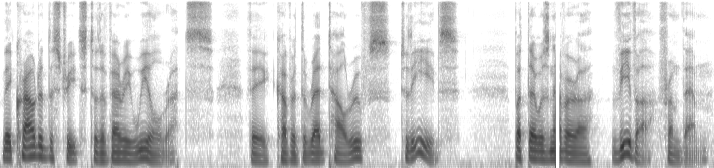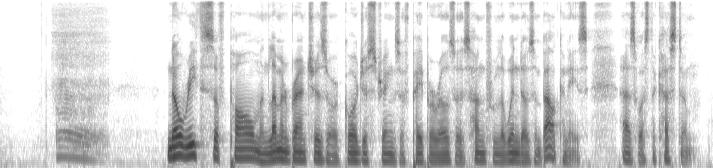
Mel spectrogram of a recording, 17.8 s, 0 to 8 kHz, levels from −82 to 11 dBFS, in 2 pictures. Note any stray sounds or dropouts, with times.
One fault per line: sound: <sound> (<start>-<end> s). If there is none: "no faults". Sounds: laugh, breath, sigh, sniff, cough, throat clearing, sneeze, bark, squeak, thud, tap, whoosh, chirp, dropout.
sound: dropout (6.9-7.0 s)
sound: sniff (9.6-10.3 s)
